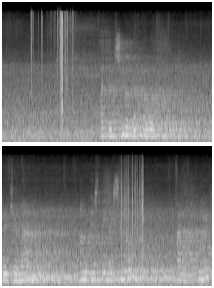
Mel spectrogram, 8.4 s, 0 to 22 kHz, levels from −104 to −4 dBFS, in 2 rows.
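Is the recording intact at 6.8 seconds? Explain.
No. A likely worn, moving cable contact makes its resistance flicker, causing cable scratch noise from 6.58 to 7.03 s: dense scratching bursts some 10 dB under the sound.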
